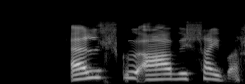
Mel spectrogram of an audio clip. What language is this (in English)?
Icelandic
